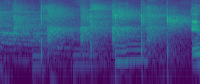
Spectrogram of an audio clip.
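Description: A few scattered hand claps and taps, mixed with brief snatches of voices.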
